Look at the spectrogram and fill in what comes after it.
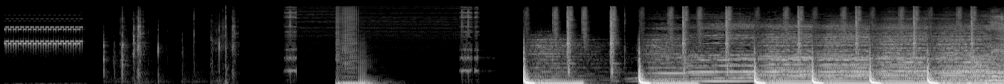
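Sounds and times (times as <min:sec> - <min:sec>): telephone ringing: 0:00.0 - 0:00.9.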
